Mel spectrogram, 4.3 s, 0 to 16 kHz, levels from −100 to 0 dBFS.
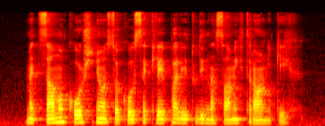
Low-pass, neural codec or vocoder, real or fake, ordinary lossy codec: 10.8 kHz; none; real; none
